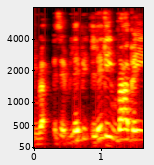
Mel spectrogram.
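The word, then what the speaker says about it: Rabe: And it stars Ben Affleck, Ty Sheridan, Daniel Ranieri, Lily Rabi or Lily Rab? I am not sure. I'm gonna say Rab. You don't pronounce the E, but Christopher Lloyd and Max Martini.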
